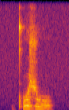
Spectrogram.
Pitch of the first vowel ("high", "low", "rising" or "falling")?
high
